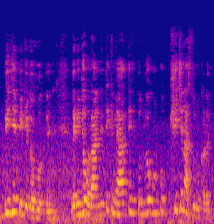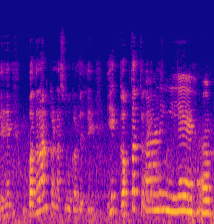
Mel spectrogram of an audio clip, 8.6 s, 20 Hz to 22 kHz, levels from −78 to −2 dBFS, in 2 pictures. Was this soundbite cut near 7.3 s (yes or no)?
yes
